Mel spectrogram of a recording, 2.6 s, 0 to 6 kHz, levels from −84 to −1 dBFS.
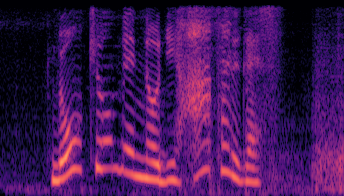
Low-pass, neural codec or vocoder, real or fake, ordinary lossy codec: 5.4 kHz; codec, 16 kHz, 0.8 kbps, ZipCodec; fake; none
